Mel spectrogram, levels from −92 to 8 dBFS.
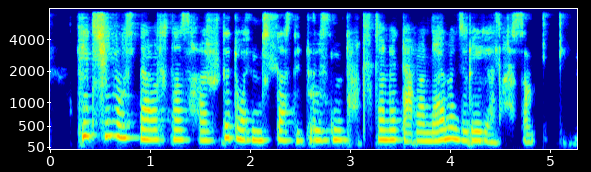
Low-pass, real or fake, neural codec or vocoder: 7.2 kHz; fake; codec, 44.1 kHz, 2.6 kbps, SNAC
